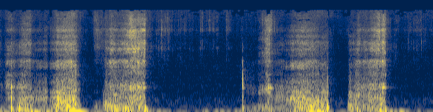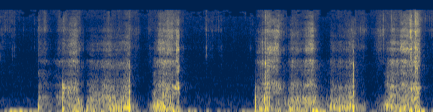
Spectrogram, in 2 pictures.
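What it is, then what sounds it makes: Cardboard box being scratched. Fingertips and nails scratch and rub the sides of a small, hollow black cardboard necklace box. The result is irregular bursts of dry, raspy scraping with a deep, hollow, low-pitched body, separated by short pauses.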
